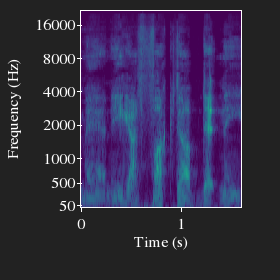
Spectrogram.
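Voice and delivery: throaty, low, guttural character voice. A tabletop player speaks as Shambles at the table, guttural Shambles voice. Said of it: "Shambles gutturally says".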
